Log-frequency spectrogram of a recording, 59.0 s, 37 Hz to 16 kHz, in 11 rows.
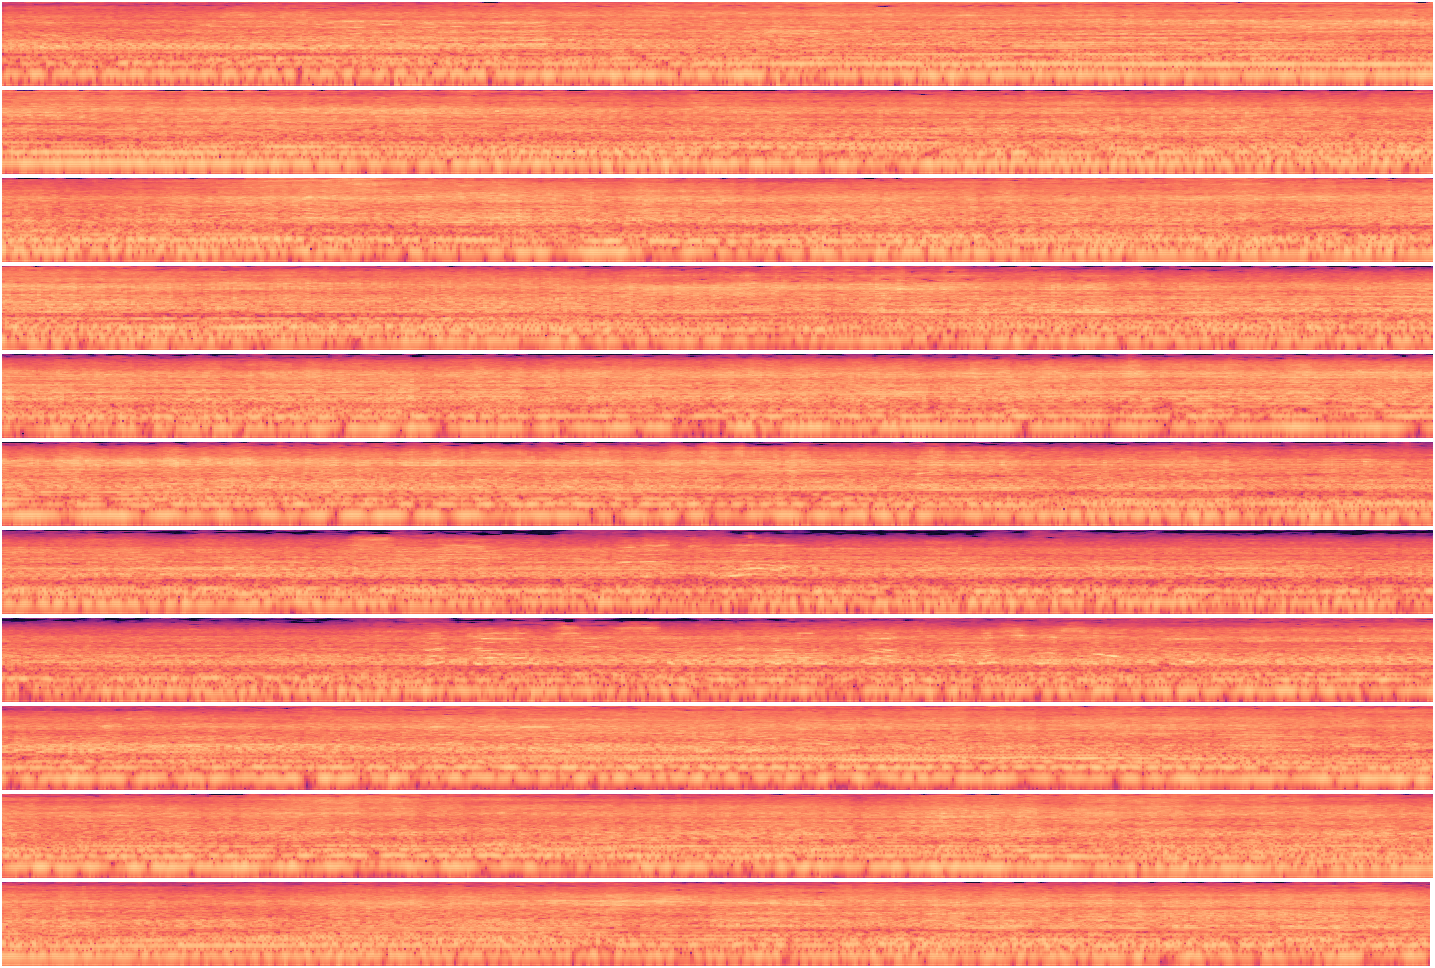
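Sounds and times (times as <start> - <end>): boat engines running at speed: 0.0 - 59.0.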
